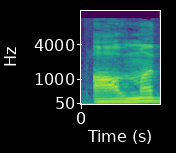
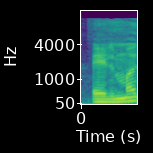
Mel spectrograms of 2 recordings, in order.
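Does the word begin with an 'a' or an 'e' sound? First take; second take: a; e. First: The word begins with an 'a' vowel. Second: The word begins with an 'e' vowel. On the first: This is how the aliens say it. "Alma diyor mesela" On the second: This is how we say it. "Mesela biz elma diyoruz"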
